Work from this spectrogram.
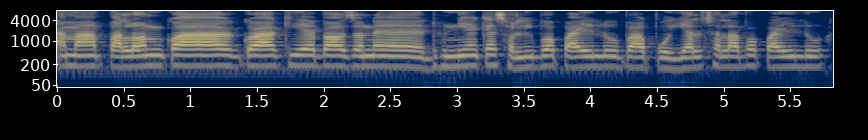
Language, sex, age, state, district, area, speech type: Assamese, female, 45-60, Assam, Golaghat, rural, spontaneous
